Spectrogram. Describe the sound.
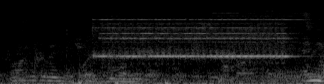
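A telephone bell rings steadily for a couple of seconds, a bright sustained trill at a family home on Hamilton Street in Dorchester as callers offer condolences, with friends and family talking in hushed voices in the background.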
